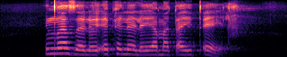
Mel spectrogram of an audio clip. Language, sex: Zulu, female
